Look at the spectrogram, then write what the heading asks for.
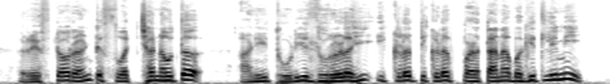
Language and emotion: Marathi, disgusted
